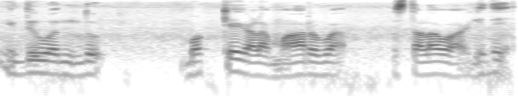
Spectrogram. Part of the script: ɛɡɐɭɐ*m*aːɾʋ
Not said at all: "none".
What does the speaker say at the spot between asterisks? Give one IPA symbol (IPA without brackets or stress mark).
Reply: m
